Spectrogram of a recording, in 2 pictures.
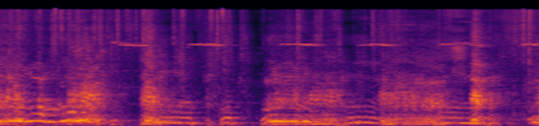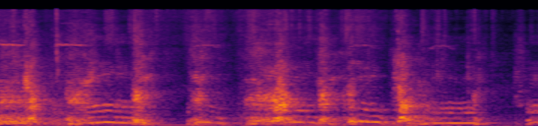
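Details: Jack Russell Terrier, black-and-white Border Collie and red-and-white Border Collie tussling over a towel in tug play; rough, rumbling growls come in uneven bursts, each pausing briefly, with human voices talking over them.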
